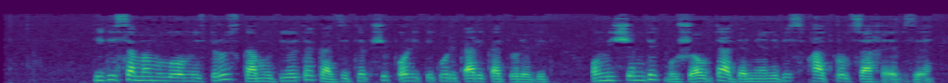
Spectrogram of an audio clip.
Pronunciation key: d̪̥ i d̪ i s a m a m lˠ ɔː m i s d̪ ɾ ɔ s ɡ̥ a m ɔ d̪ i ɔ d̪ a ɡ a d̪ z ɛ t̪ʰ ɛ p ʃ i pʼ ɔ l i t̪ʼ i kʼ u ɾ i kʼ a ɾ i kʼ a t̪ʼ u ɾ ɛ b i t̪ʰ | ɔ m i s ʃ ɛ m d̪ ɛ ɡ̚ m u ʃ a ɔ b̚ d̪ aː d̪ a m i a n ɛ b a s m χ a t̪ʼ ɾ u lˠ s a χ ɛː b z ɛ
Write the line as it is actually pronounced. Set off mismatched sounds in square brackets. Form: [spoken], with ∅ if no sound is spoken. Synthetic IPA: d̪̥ i d̪ i s a m a m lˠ ɔː m i s d̪ ɾ ɔ s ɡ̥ a m ɔ d̪ i ɔ d̪ a ɡ a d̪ z ɛ t̪ʰ ɛ p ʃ i pʼ ɔ l i t̪ʼ i kʼ u ɾ i kʼ a ɾ i kʼ a t̪ʼ u ɾ ɛ b i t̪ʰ | ɔ m i s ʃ ɛ m d̪ ɛ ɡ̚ m u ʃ a ɔ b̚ d̪ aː d̪ a m i a n ɛ b [i] s m χ a t̪ʼ ɾ u lˠ s a χ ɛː b z ɛ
